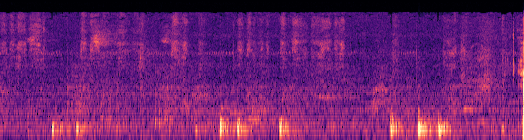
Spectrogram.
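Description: A circle equation being written on a board: soft scratchy strokes and taps come in short separate bursts with pauses between them, fairly quiet and close, with no talking over them.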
